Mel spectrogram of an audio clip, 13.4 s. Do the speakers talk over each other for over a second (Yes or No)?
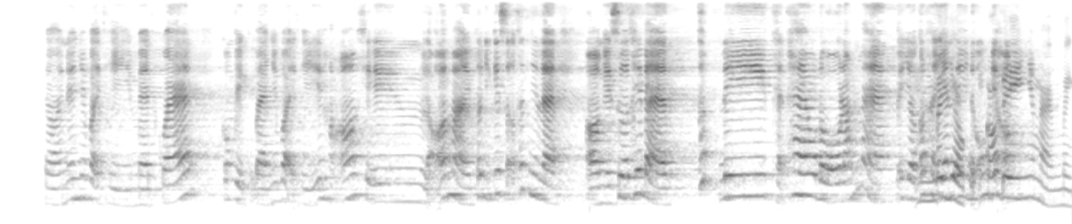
Yes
